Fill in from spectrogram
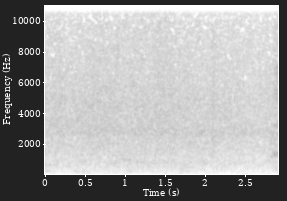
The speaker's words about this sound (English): Is that rain? Ice rain. Shit. Ice rain.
